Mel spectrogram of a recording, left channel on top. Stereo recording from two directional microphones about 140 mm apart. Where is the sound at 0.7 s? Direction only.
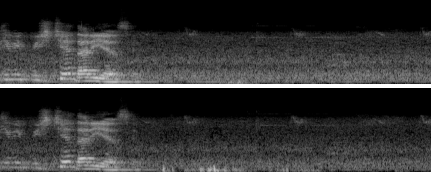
40° right (ahead or behind).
